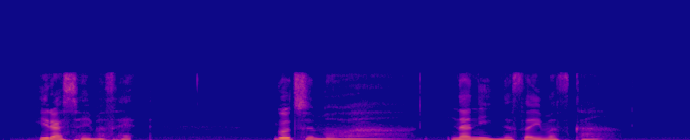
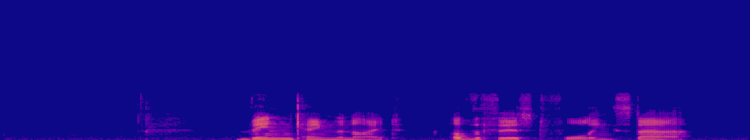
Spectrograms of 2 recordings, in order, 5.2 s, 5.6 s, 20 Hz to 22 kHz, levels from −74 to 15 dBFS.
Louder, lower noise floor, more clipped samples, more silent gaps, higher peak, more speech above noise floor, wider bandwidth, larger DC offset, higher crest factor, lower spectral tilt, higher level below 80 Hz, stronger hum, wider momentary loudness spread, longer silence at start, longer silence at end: about the same, -30 LUFS vs -29 LUFS; about the same, -65 dBFS vs -67 dBFS; neither; neither; second, -10 dBFS vs -6 dBFS; about the same, 36 dB vs 38 dB; first, 11 kHz vs 7.8 kHz; neither; about the same, 22 dB vs 26 dB; about the same, -5 dB/octave vs -5 dB/octave; first, -50 dBFS vs -62 dBFS; neither; first, 18 LU vs 15 LU; second, 0.3 s vs 1.1 s; first, 0.65 s vs 0.5 s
